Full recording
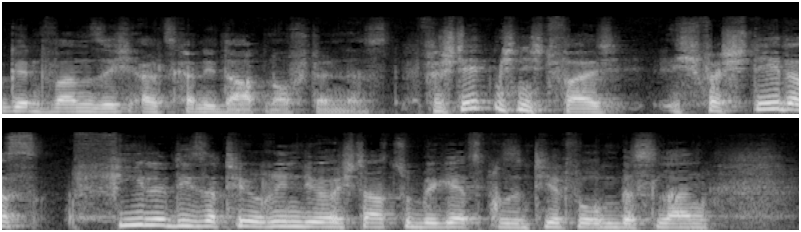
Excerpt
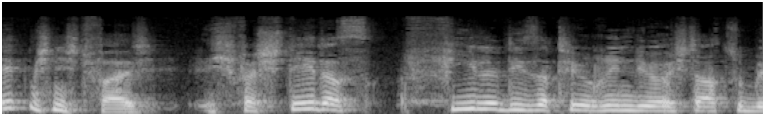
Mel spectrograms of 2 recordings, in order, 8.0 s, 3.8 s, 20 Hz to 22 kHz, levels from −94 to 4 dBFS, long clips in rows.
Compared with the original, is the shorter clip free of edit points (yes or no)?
yes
